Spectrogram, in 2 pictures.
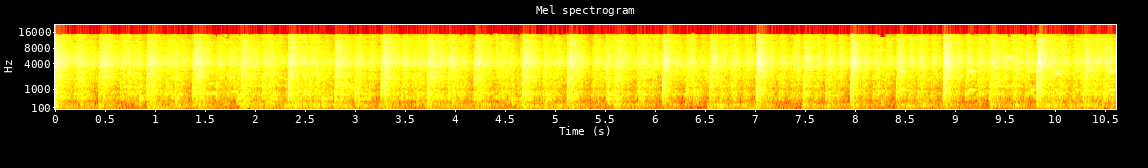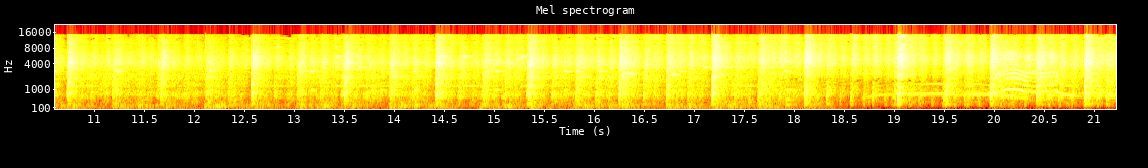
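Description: Samba batucada drum section playing together: deep surdo bass drums with snare drums and repiniques beating out a steady, fast rhythm. Near the end the deep drums drop out and a held tone comes in.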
